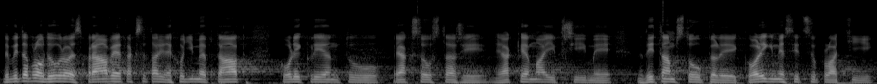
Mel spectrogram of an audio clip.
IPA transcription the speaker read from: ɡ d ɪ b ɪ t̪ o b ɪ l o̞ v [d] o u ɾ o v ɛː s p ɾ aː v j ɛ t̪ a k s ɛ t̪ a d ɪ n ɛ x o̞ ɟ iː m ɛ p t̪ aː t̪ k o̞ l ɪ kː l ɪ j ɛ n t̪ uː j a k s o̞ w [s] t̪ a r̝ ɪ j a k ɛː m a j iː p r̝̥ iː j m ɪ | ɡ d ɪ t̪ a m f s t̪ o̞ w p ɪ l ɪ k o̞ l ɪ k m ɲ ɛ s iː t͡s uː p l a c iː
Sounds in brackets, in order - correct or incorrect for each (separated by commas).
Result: correct, correct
